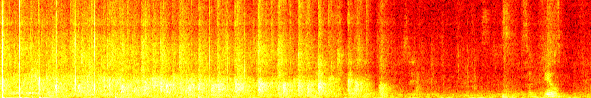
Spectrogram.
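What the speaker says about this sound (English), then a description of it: "Give them a round of applause," Audience applause at a youth development division graduation ceremony, a dense burst of many hands clapping close and loud that gradually thins and fades over several seconds, with voices murmuring beneath it.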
